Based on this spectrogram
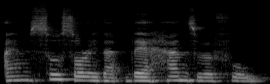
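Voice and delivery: measured, gentle affirmations with long pauses between. Acted. Leads repeat-after-me affirmations.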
